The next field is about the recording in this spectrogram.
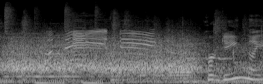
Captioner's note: crowd cheers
